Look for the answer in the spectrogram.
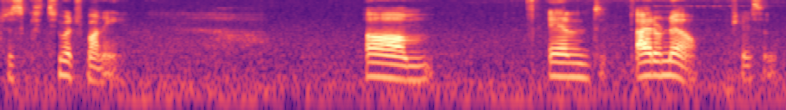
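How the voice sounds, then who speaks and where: Woman, late thirties, lower pitch, live-stream host reading comments, casual and scattered. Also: steady tone, takes it slowly, fairly bright tone. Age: 30s. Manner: rambling, reads comments aloud and loses her train of thought. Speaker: skincare vlogger hosting a live stream.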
